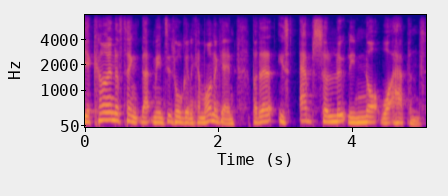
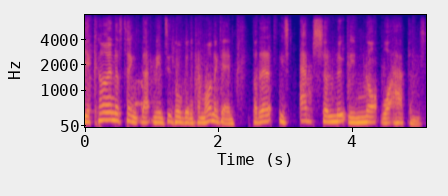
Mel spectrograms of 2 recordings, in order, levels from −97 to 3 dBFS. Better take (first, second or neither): first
